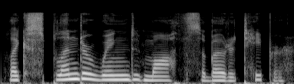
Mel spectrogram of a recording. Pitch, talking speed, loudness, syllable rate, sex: 200 Hz, 145 wpm, -16 LUFS, 4.0 syllables/s, female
